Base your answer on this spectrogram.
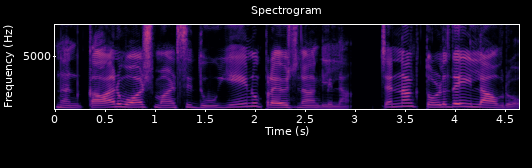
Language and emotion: Kannada, sad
